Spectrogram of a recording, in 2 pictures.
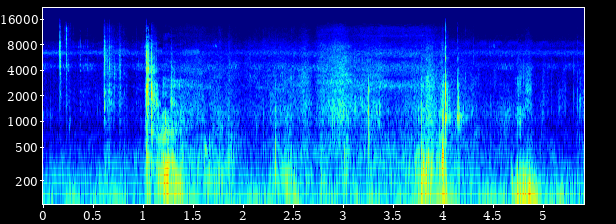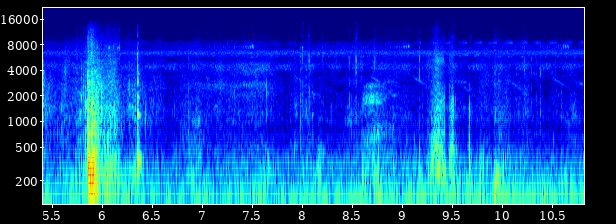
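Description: A bag rustles and thumps as a hand rummages through it.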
